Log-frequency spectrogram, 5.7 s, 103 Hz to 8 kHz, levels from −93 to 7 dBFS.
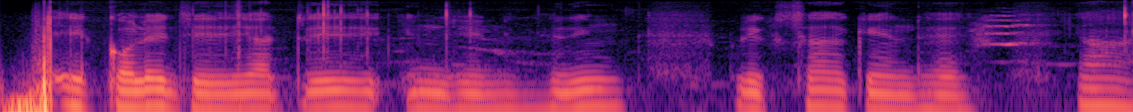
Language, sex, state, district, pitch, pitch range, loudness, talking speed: Hindi, male, Madhya Pradesh, Katni, 110 Hz, 105-120 Hz, -26 LUFS, 105 wpm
